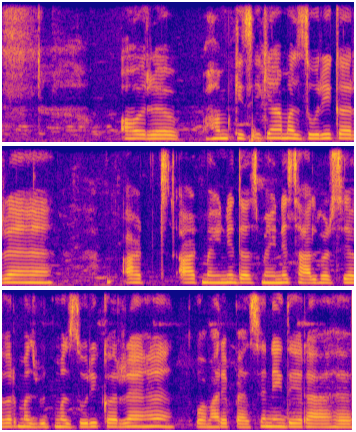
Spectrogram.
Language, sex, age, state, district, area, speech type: Hindi, female, 18-30, Uttar Pradesh, Varanasi, rural, spontaneous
